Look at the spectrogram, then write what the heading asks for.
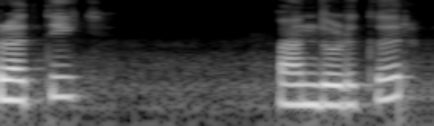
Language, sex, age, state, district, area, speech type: Goan Konkani, female, 18-30, Goa, Canacona, rural, spontaneous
